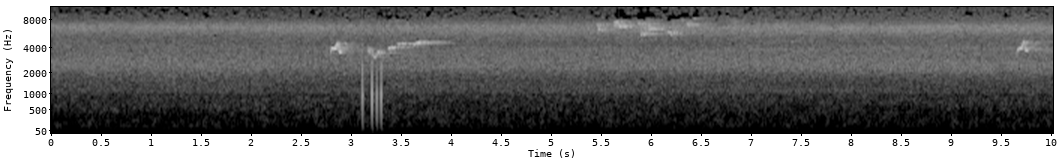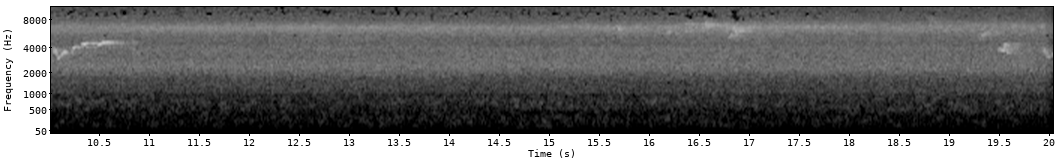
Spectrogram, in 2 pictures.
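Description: Forest ambience: a steady hiss with a few short bird chirps now and then, and a single sharp click about three seconds in.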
